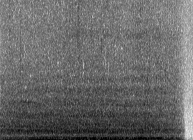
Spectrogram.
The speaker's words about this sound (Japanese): ん？あれ、あの車、ルカの方に向かってくるけど、タクシーじゃないよね。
